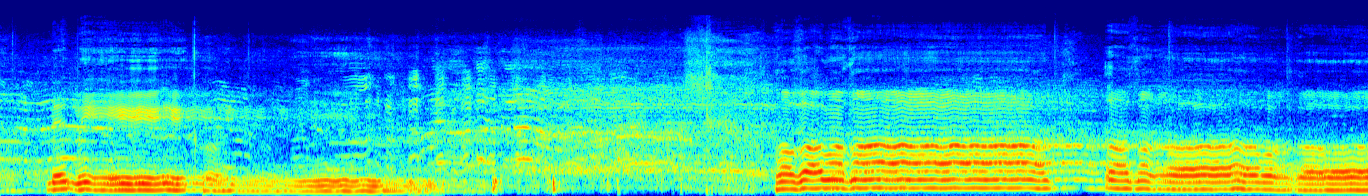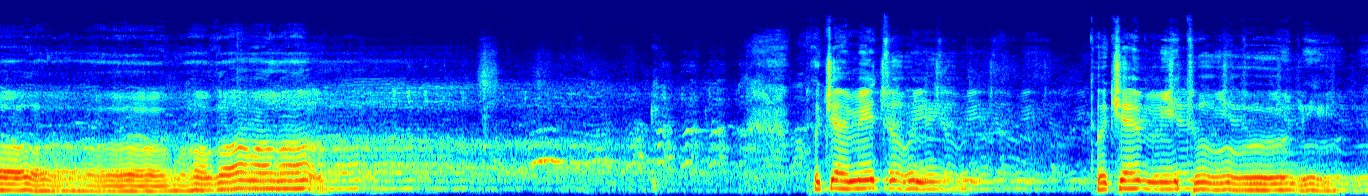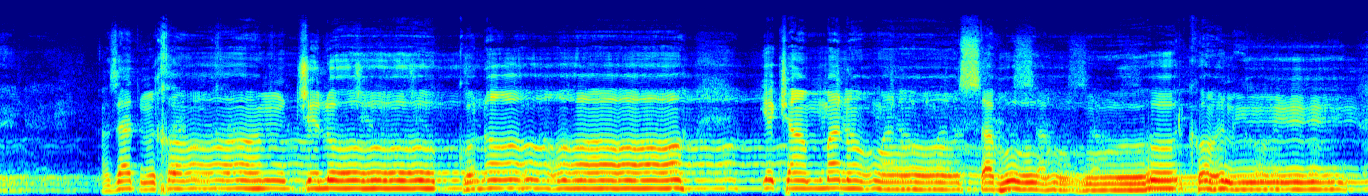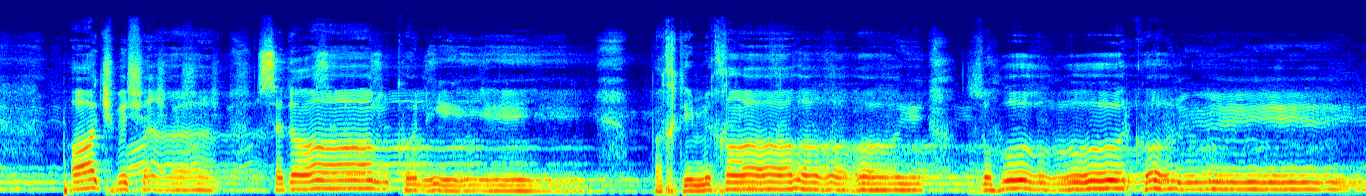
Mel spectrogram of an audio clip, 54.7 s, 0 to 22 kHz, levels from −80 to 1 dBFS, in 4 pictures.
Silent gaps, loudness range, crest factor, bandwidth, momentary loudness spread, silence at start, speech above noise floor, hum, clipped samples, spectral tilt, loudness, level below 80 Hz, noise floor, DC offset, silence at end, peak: none; 7 LU; 14 dB; 13 kHz; 17 LU; 0 s; 23 dB; none; under 0.1%; -7 dB/octave; -15 LUFS; -52 dBFS; -37 dBFS; under 0.1%; 0 s; 0 dBFS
